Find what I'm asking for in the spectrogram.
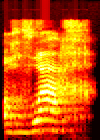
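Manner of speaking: au revoir com o E caído, quase o voa; E caduc. Shown as a demonstration. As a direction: diga au revoir como nativo. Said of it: "escutá-los falarem". (au revoir com E caduc)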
